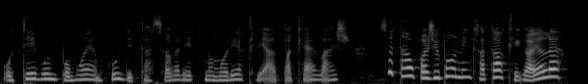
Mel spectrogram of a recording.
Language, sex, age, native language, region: Slovenian, female, 50-59, Slovenian, Drava region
